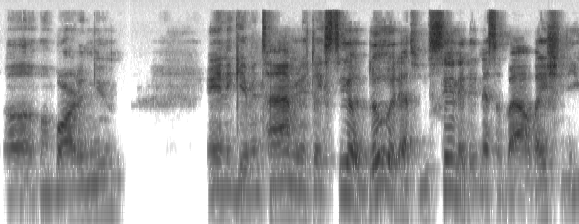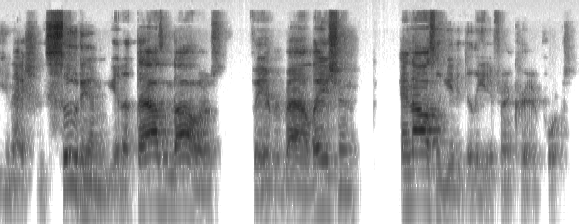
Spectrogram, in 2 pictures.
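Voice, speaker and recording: A man with a fairly low voice, speaking as a podcast guest. He lays out his advice calmly and in a measured way, like an expert explaining the rules. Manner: calm, explanatory advice-giving. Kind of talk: casual podcast interview.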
